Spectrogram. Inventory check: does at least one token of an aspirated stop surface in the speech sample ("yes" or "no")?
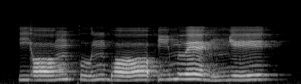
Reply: no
